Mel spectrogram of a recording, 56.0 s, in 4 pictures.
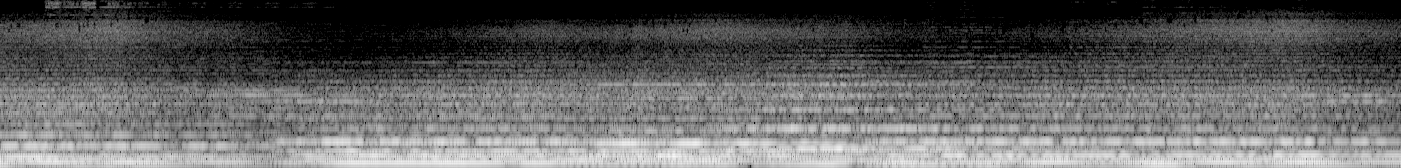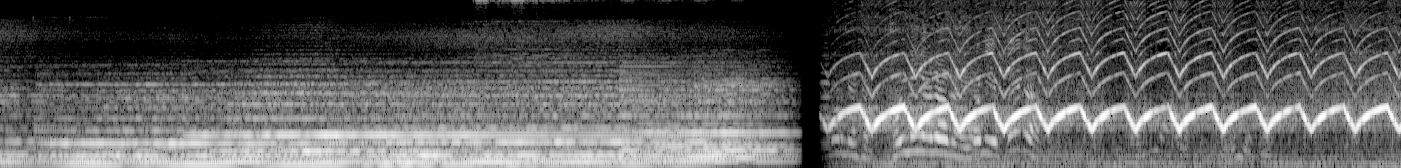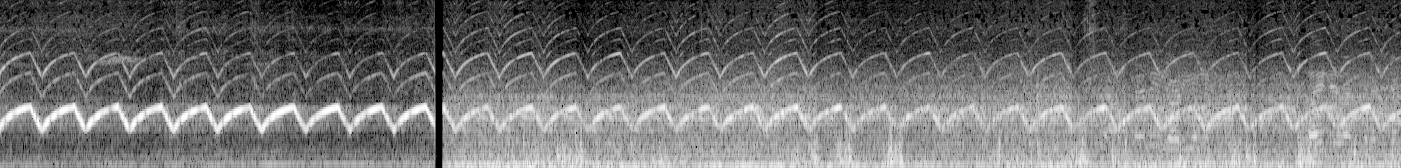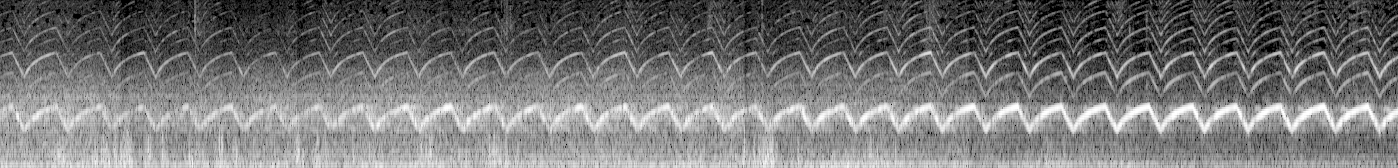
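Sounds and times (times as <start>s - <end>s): ambulance siren yelping: 0.0s - 56.0s
traffic road rumble: 0.0s - 56.0s.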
